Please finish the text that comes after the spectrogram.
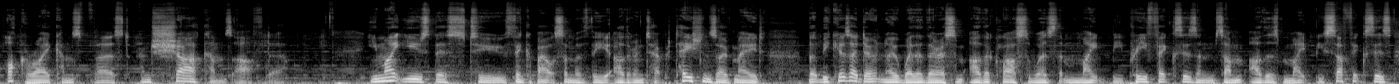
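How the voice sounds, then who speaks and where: A man's voice: low voice, darkish tone, slightly rough. A man narrating a methodical video essay, reasoning aloud and offering cautious guesses. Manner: methodical, speculative, thinking aloud. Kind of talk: analytical voice-over explainer.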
